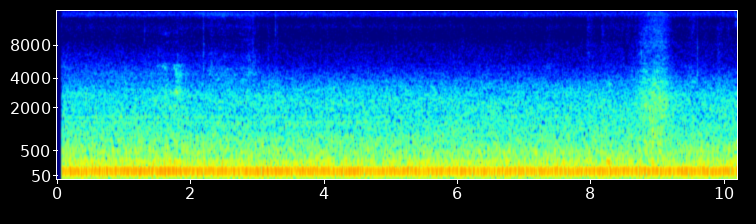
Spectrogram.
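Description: A steady low machine hum with no change in level, and a brief rustle near the end.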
